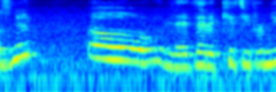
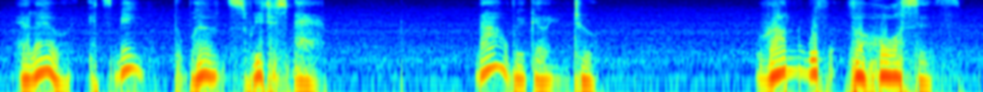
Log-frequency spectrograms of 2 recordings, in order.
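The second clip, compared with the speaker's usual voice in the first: loud, put-on ASMR voice; 12 semitones lower, 10 dB louder than usual. Trying out a joking asmr intro for the stream: mock asmr voice. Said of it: "Would it be like this?".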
